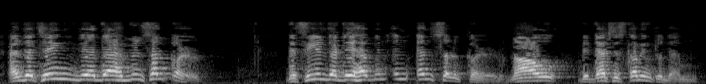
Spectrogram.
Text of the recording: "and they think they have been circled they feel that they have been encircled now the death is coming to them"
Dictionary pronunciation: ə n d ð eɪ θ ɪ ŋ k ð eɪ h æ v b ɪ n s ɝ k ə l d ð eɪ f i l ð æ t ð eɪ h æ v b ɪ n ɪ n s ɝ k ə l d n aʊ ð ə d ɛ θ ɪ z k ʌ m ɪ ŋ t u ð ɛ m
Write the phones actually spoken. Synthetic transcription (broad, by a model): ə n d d eɪ t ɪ ŋ k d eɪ h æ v b ɪ n s ɝ k ə l d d eɪ f i l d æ t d eɪ h æ v b ɪ n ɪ n s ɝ k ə l d n aʊ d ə d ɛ t ɪ z k ʌ m ɪ ŋ t u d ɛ m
